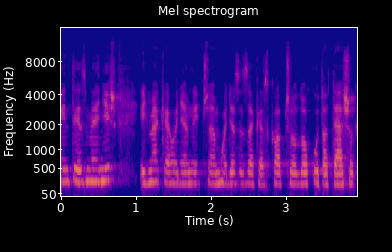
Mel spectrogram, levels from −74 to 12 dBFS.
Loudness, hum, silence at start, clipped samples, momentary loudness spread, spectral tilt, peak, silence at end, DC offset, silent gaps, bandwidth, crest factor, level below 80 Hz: -28 LUFS; none; 0 s; under 0.1%; 7 LU; -4 dB/octave; -10 dBFS; 0 s; under 0.1%; none; 12.5 kHz; 18 dB; -70 dBFS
